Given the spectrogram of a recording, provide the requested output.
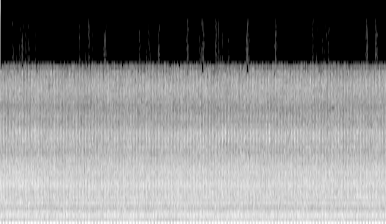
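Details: Single-cylinder motorcycle with a new replacement engine, hot after a short ride, idling: a steady, even low thump about three beats a second with no knock or valve tick. The valve noise is quiet.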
